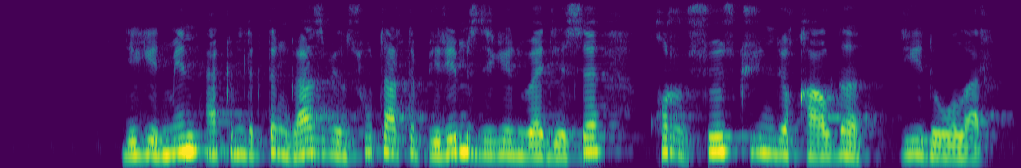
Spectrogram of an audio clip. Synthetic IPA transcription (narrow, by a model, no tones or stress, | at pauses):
d̪e̞ɡʲe̞nme̞nækʲɪmd̪ɪk̚t̪ɪŋɡazbe̞nsut̪ʰɑɾt̪əp̚be̞ɾe̞mɪzd̪e̞ɡʲe̞nwæd̪e̞sɪ | qʰʊɾsɵzkʲʰʏjɪnd̪e̞qʰɑlˠd̪əd̪̥e̞jd̪ɪwo̞lˠɑɾ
